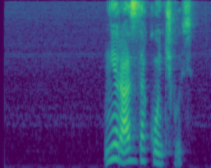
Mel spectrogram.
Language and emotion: Russian, neutral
